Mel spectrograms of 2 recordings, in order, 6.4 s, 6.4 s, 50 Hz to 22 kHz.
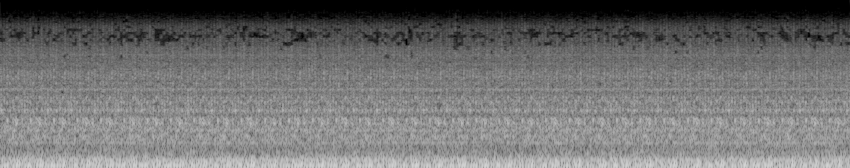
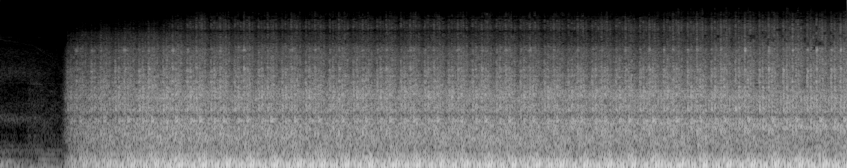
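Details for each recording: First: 2001 Ford F-450 7.3 diesel after repair cleared injector low-side and IDM codes: even, steady idle clatter on all cylinders, volts charging, no miss or stumble; healthy idle after repair. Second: 2001 Ford F-450 7.3 diesel idling lumpy and loping on four cylinders (three dead passenger side, one driver side); codes P1316 IDM and P1271/P1274/P1275 high-to-low side open. It sounds the same with a swapped computer and IDM, so wiring or injectors are suspected.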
